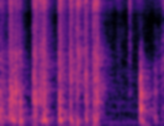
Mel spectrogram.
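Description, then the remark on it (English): A deck of tarot cards being shuffled up close for a Taurus reading: a quick run of crisp, rapid riffling bursts for about a second, a short pause, then a final brief flurry of cards. “One more shuffle for Taurus.”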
